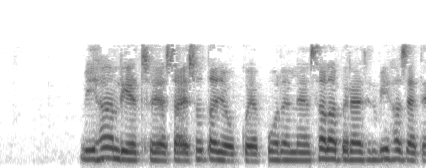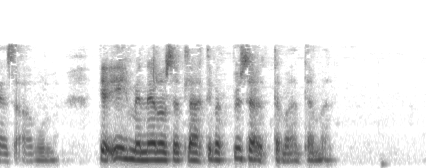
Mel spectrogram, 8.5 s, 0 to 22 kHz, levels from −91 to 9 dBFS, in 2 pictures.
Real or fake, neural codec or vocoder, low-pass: real; none; 7.2 kHz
